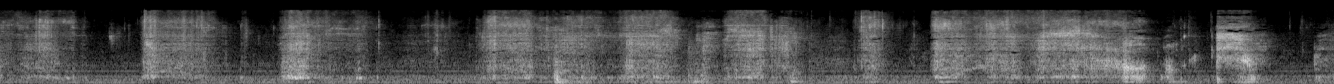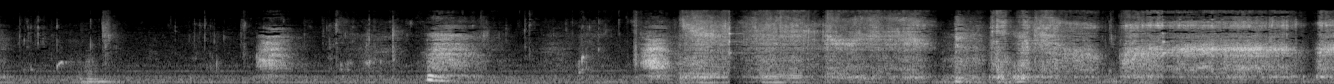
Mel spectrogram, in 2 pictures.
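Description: Close-up wet slurping, chewing and squelching of a whole sauce-soaked octopus, eaten and pulled apart by hand, in irregular bursts with short pauses.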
